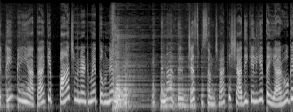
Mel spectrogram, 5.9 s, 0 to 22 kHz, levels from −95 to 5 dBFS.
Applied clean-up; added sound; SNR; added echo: neural mask model RNNoise.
